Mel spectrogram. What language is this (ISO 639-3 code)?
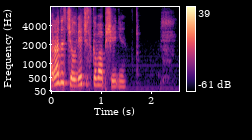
rus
